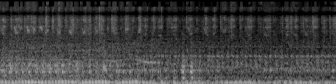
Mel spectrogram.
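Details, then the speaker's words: Nissan 350Z or Miata idling before a major service: lumpy, uneven idle with a low clunking thump about two or three times a second, nearly stalling; cause unconfirmed. "plus it it wasn't sounding that good I'll put a little clip right here you'll know what I'm saying but flashback you hear this clunking"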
